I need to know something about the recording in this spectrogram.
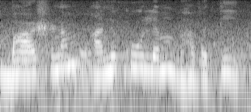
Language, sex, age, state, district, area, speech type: Sanskrit, female, 45-60, Tamil Nadu, Chennai, urban, spontaneous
